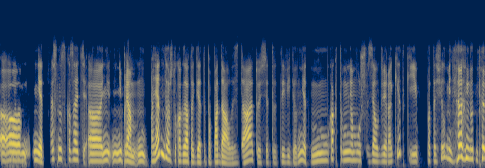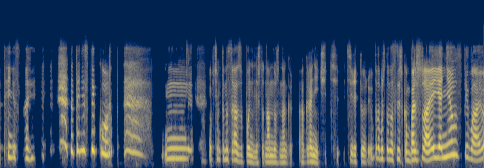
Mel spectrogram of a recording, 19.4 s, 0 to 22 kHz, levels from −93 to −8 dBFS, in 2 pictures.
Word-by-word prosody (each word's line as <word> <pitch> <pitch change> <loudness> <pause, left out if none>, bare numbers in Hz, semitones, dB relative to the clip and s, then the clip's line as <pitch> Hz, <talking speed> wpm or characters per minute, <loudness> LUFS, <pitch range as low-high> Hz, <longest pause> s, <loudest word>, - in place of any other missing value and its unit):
А, 190 +1 +6
ам. 185 - -3 0.2
Нет, 185 -6 +3
честно 225 +2 -3
сказать, 210 -2 -3
а, 175 0 +5
не 195 +2 +1
не 185 +2 0
прям. 175 -6 +3
Ну, 170 0 0
понятне 310 - +3
дело, 225 -5 +2
что - - -11
когда-то 170 -2 +2
где-то 150 -1 -3
попадалось, 140 -4 -1
да, 190 +8 +3
то 145 - -10
есть, 140 -1 -11
это 135 -1 -14
ты 155 +3 -8
видел. 145 -2 -9
Нет, 185 -2 -2
м, 180 +4 -2
у - - -10
как-то 220 -1 -3
у - - -3
меня 200 -1 0
муж 190 -2 -7
взял 165 0 -3
2 165 0 -3
ракетки 165 - -7
и 165 0 -4 0.2
потащил 175 +10 -6
меня 225 +4 +4
на 250 - +2
на 235 +4 +1
теннисный, 245 -2 -4 0.7
на 400 - +2
теннисный 425 +2 +1
корт. 360 -1 +2 1.0
М, - - -3 0.3
н 235 - -4 0.4
в - - -3
общем-то, 220 -2 -9
мы 220 - 0
сразу 195 -6 -1
поняли, 150 -5 -2
что - - -10
нам 155 0 0
нужна 145 0 -4
г - - -15
ограничить 150 -2 -4
территорию, 160 -3 -5
потому 240 -1 -1
что 220 - -3
она 205 -1 +1
слишком 205 -3 -3
большая, 205 +1 +6
и 250 - +4
я 250 -1 +8
не 280 +5 +4
успеваю. 265 -11 +1
190 Hz, 195 wpm, -23 LUFS, 160-230 Hz, 1.0 s, я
